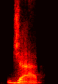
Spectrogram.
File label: "jab", Indian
